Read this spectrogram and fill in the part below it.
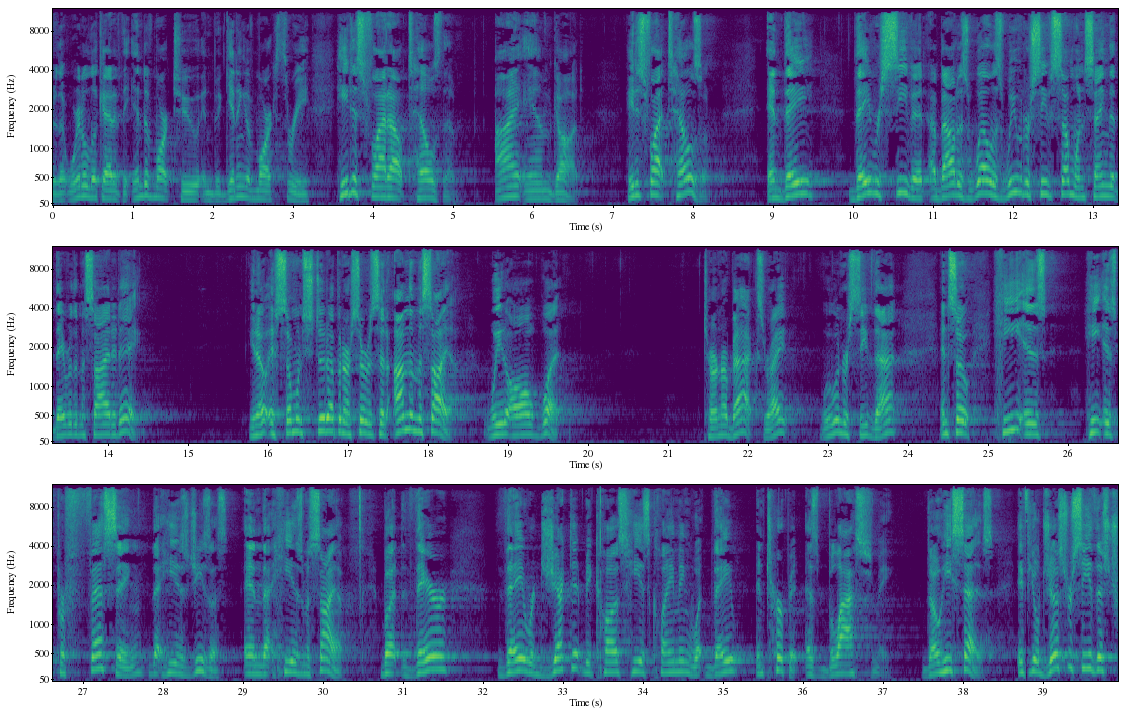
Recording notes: Recorded live at The Fellowship at Mt Juliet on April 28, 2019.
